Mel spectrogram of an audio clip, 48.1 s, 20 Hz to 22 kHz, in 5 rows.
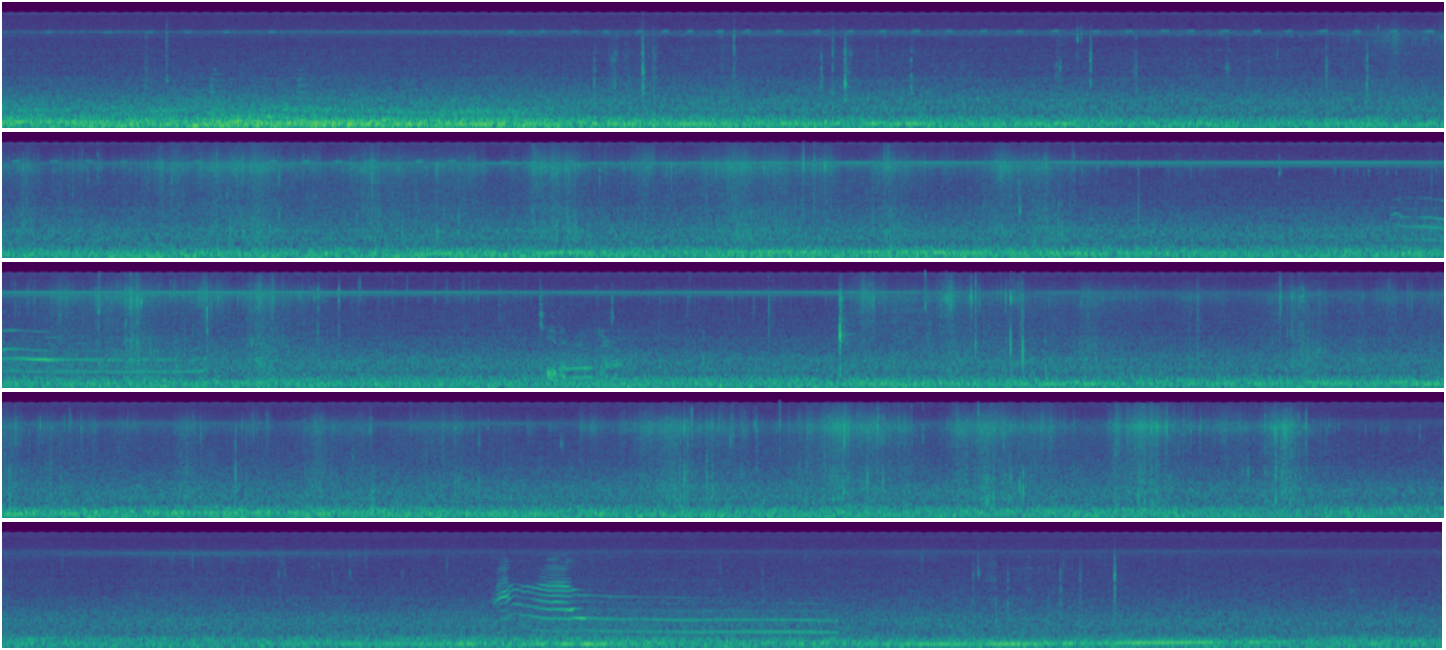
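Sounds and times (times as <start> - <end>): cat long meow: 18.8 - 20.7, 41.7 - 44.1.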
